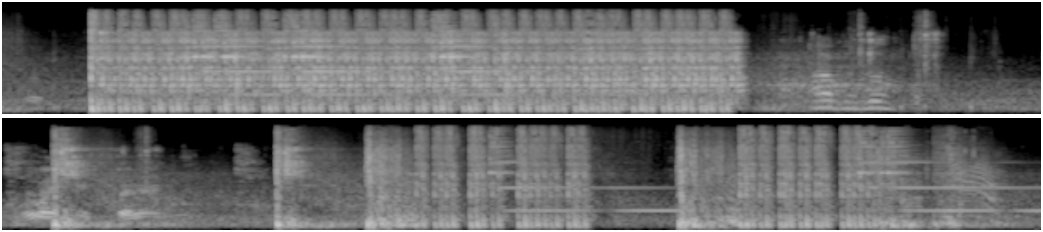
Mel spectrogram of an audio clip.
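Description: Guns fire in rapid, rattling bursts.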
